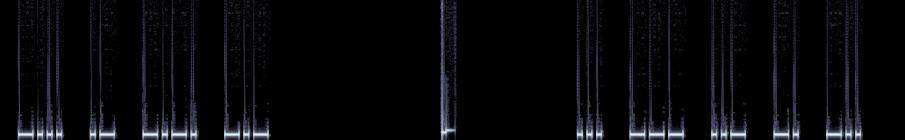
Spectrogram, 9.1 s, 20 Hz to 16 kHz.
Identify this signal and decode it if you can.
Morse code, heard as a keyed tone, about 25 wpm, spaced as for 18 wpm, 700 Hz. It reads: BACK SOUND
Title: 2x Character Spacing - Top 200 Words - 25wpm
